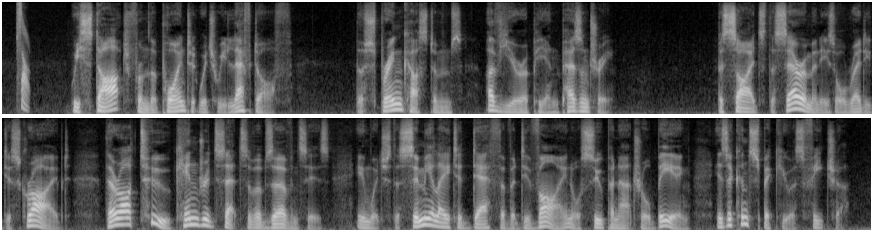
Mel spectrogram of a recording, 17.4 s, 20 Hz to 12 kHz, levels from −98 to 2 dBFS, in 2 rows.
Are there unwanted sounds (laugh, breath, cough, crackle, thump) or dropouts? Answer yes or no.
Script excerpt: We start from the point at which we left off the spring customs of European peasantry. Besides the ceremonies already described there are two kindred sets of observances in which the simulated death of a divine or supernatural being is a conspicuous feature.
yes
